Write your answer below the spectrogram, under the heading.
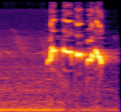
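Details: Sooty-headed bulbul, a lively lure call: one quick burst of four or five bright, slurred, whistled notes, clipped and bubbling, over a low steady hum that fades as the phrase begins.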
